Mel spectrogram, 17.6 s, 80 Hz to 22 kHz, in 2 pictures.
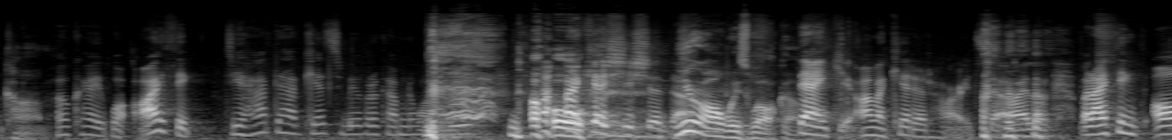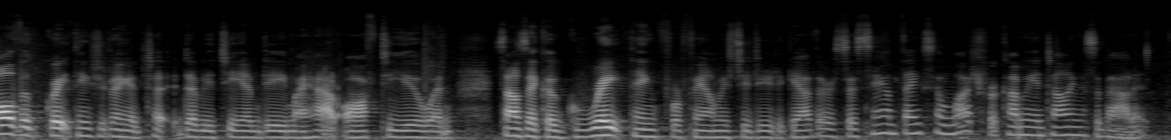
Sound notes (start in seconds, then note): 3.2 laughing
